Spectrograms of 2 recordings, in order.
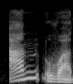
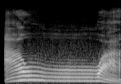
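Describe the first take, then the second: First: The n sound is pronounced clearly before w. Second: The n sound merges into the following w. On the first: The speaker calls it wrong. "Tidak boleh tanwin ini dibaca jelas atau dibaca idhar" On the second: The speaker calls it right. "langsung disatukan atau dimasukkan ke huruf wawu"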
